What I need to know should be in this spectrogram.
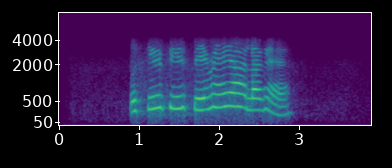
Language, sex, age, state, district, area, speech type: Hindi, female, 45-60, Uttar Pradesh, Ayodhya, rural, conversation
